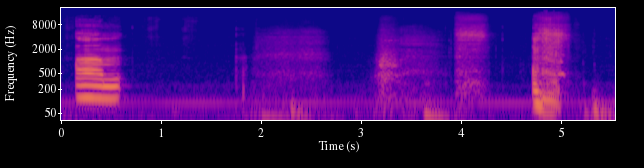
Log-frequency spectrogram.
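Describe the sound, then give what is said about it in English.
Someone blows their nose in a series of rough, breathy bursts of air, three or four honks in quick succession after a brief voiced grunt. “I'm gonna blow my nose.”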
